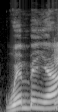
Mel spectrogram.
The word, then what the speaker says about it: Wembanyama: What's the- Wembanyama. Wembanyama. Man, Wembanyama. Yes. Does he have a nickname? I'm Victor not about to be saying Wembanyama. that all He's the big- time. Wembanyama.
